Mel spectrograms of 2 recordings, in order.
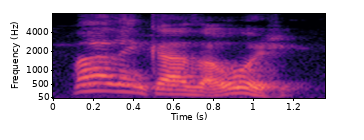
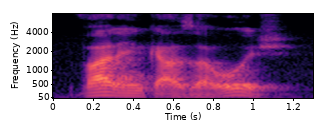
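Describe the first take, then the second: First: It is said at a different voice pitch. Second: It is said at the usual voice pitch. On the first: Another person asks the same question. "eu falei em outra altura" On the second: One person asks the question. "Se você fala"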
